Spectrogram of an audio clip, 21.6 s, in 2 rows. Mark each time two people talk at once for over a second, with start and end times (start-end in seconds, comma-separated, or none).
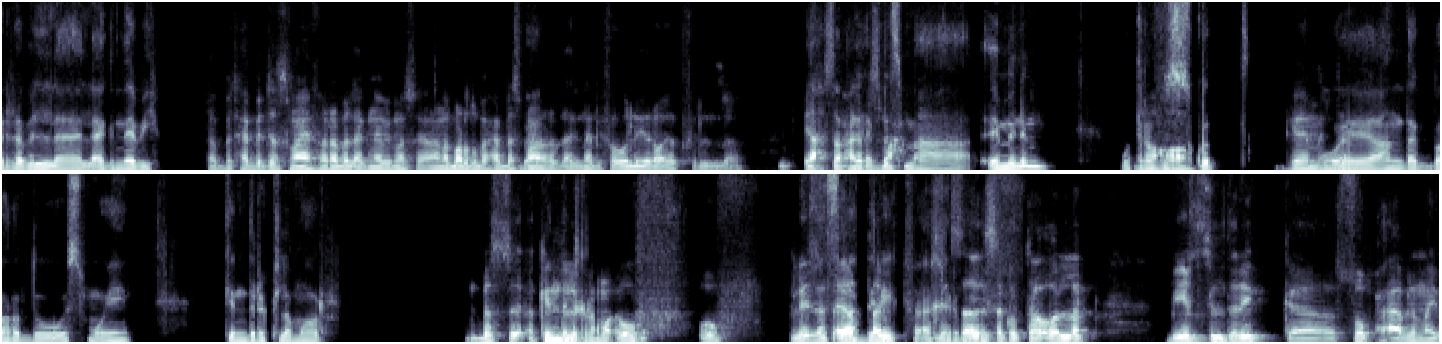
16.8-18.5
